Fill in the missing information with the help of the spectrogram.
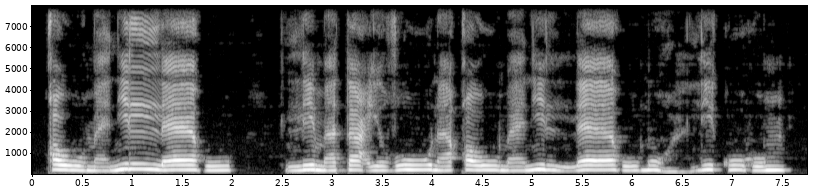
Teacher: To join this noon ساكن with the lam شد فتحة in the word Allah, you have to change it into noon kasra, and changing the noon sakin into kasra will also change the lam in the word Allah into light lam, because we know the lam in the word Allah, if the letter before it fatha or dhamma, you pronounce it heavy lam, but if it's kasra, you pronounce it light.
